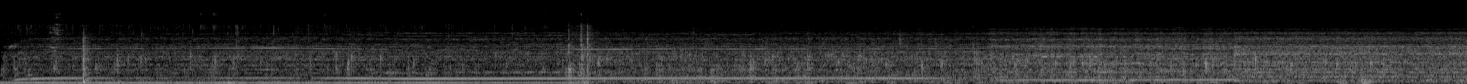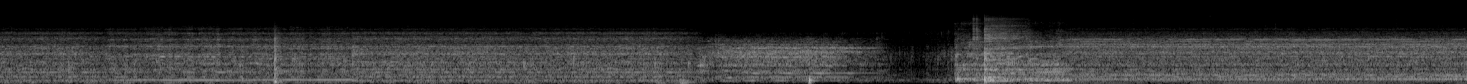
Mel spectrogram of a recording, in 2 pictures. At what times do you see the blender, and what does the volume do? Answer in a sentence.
The blender can be heard from 0.0 to 29.2 s, getting louder.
